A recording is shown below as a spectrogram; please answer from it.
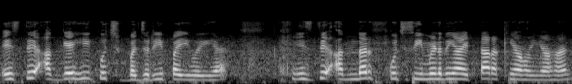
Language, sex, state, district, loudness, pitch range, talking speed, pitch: Punjabi, female, Delhi, New Delhi, -16 LUFS, 235-265 Hz, 200 wpm, 250 Hz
